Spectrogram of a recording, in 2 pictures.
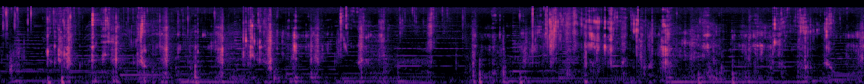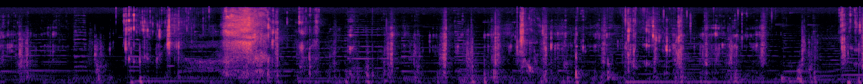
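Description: Close-miked chewing and biting of food, with many short crunchy clicks, over background music with held bass notes. There is one louder noisy burst about eleven seconds in.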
